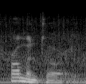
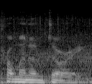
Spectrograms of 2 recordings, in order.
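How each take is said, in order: First: The word is said with its usual syllables. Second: The word is said with an extra syllable. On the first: The speaker calls it right. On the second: The speaker calls it wrong.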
